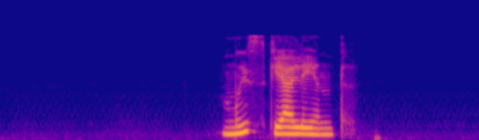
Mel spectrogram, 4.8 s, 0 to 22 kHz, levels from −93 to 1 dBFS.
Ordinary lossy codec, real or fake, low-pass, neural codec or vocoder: none; fake; none; codec, 16 kHz, 2 kbps, FunCodec, trained on LibriTTS, 25 frames a second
